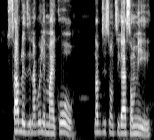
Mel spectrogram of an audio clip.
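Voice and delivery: ordinary talk, nothing marked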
